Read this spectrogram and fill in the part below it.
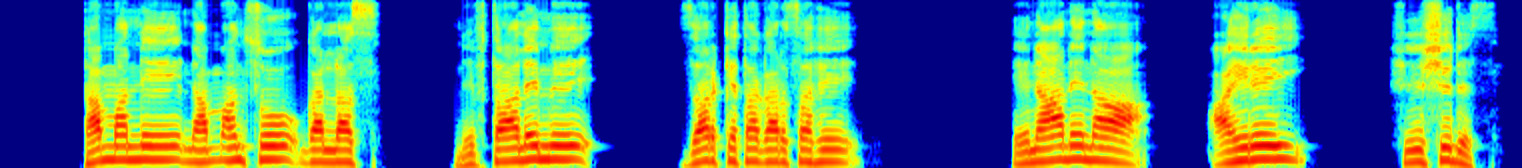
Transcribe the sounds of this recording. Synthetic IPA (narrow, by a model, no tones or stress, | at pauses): t̪ɐmːɐnːɛnɐmːɐnt͡sːɔɡɐlːɐs | nɛft̪aːlɛmɛ | zɐɾkːɛt̪ɐɡɐɾsɐfɛ | ɛnaːnɛnaː | ɐhɪɾɛj | ʃiːʃːɪd̪ɛs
